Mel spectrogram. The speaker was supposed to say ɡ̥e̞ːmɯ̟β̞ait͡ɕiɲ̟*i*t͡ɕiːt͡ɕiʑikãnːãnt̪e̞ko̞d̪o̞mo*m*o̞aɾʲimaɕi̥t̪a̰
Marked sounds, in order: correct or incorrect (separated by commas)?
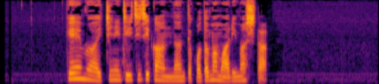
correct, correct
